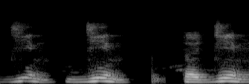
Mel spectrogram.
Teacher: makhrojnya Tengah menempel kepada langit-langit tadi sudah terlihat kan bahwasanya gym itu nempel bener-bener nempel gitu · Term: huruf Jim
